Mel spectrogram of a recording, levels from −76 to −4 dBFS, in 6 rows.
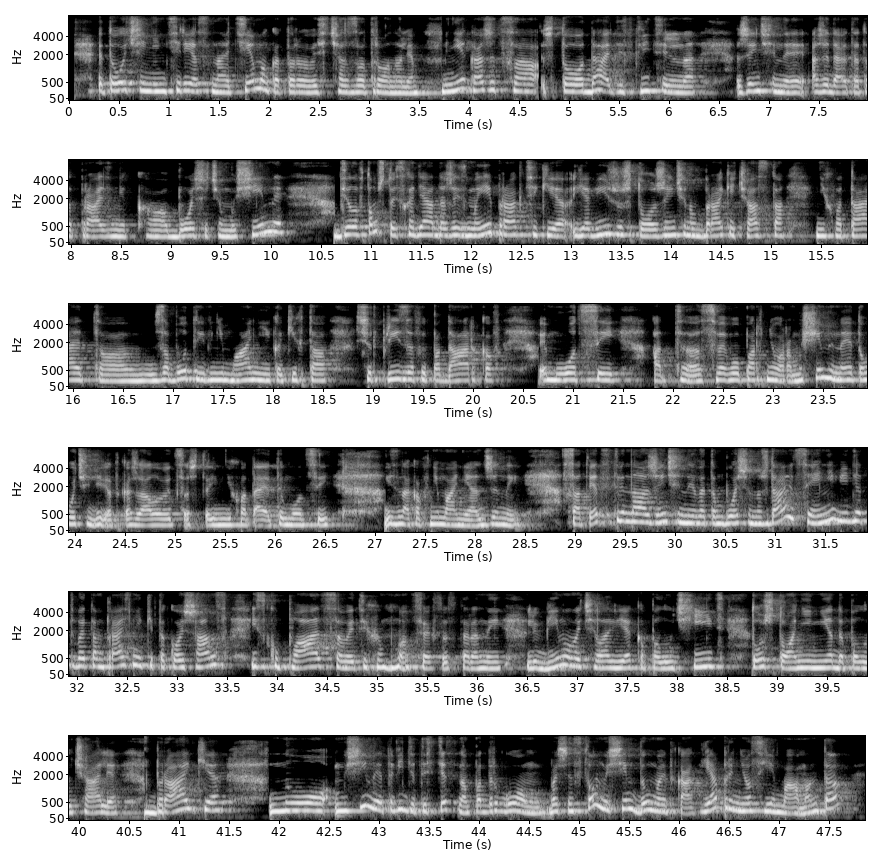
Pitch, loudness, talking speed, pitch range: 205 Hz, -17 LUFS, 140 wpm, 190-235 Hz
